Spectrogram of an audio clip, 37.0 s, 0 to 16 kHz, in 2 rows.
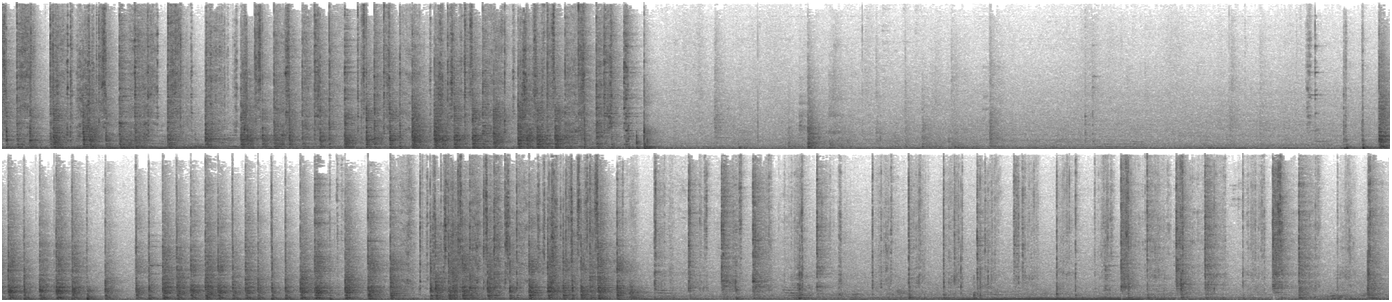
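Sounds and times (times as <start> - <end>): spatula scraping strokes: 0.0 - 8.4, 23.7 - 26.6, 27.2 - 37.0.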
